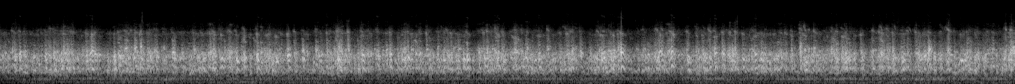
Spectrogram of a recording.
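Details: Mating wood frogs fill a woodland pond in the first days of spring with thick, rattling clucks, countless males calling at once in a constant, slightly pulsing chorus.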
